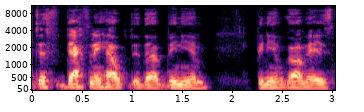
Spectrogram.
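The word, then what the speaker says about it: Biniam Girmay: And it just definitely helped with the Biniam Gourmet's name. So check this out. This is to Myron. Biniam Gourmet. Thank you. I really appreciate that. Biniam Gourmet. See that? Biniam Gourmet.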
